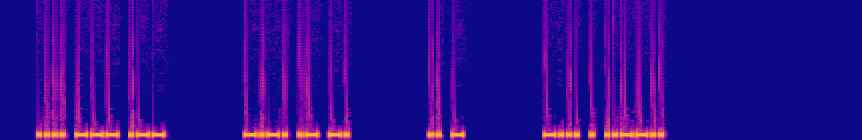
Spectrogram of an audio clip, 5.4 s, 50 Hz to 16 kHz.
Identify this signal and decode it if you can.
Morse code, heard as a keyed tone, about 50 wpm, 700 Hz. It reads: HOW CAN IT BE?
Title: 3x Word-Spacing - Sentences from Top 100 Words - 50wpm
